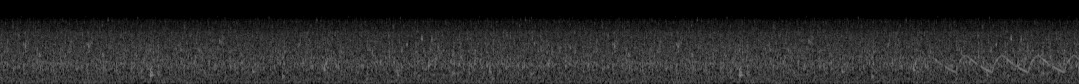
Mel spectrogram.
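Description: Water rushes and splashes steadily through an echoing tunnel.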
